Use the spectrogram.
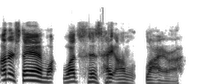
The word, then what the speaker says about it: Lyra: I don't understand what's his hate on Lyra. Now you said it right. Did I say it? I try. It sounded like I said it wrong. First time you did, you said Laura.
